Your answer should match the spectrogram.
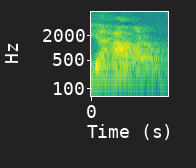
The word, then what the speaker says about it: Yahwah: The ancient pronunciation would be YAHWAH.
